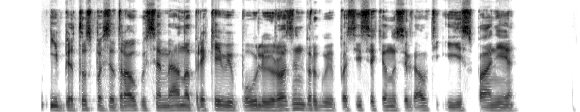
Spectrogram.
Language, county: Lithuanian, Utena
